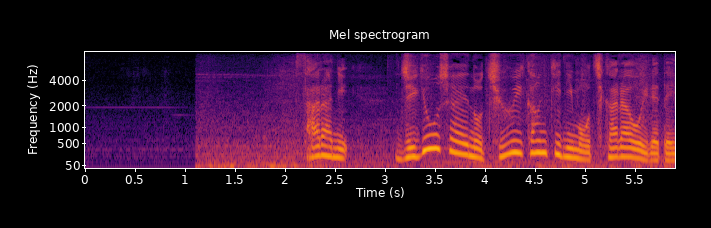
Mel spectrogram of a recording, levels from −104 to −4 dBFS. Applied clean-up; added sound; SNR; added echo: none; none; none; none.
